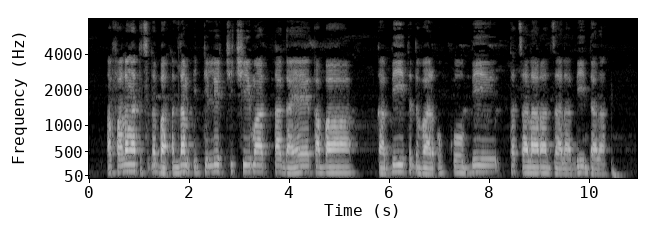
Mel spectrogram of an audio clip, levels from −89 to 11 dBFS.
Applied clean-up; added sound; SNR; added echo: none; none; none; reverberation time 0.3 s.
